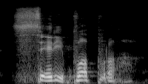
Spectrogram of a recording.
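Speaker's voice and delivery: slow Gyeongsang dialect saying of 세리 부어뿌라. Shown as a demonstration. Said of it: "우리 경상도 말로 뭐라 하면 되죠".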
